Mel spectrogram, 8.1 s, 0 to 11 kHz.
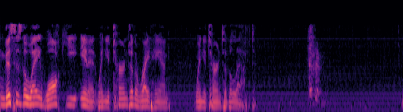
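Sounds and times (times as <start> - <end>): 
speech: 0.0 - 5.1
person coughing: 6.1 - 6.6.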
